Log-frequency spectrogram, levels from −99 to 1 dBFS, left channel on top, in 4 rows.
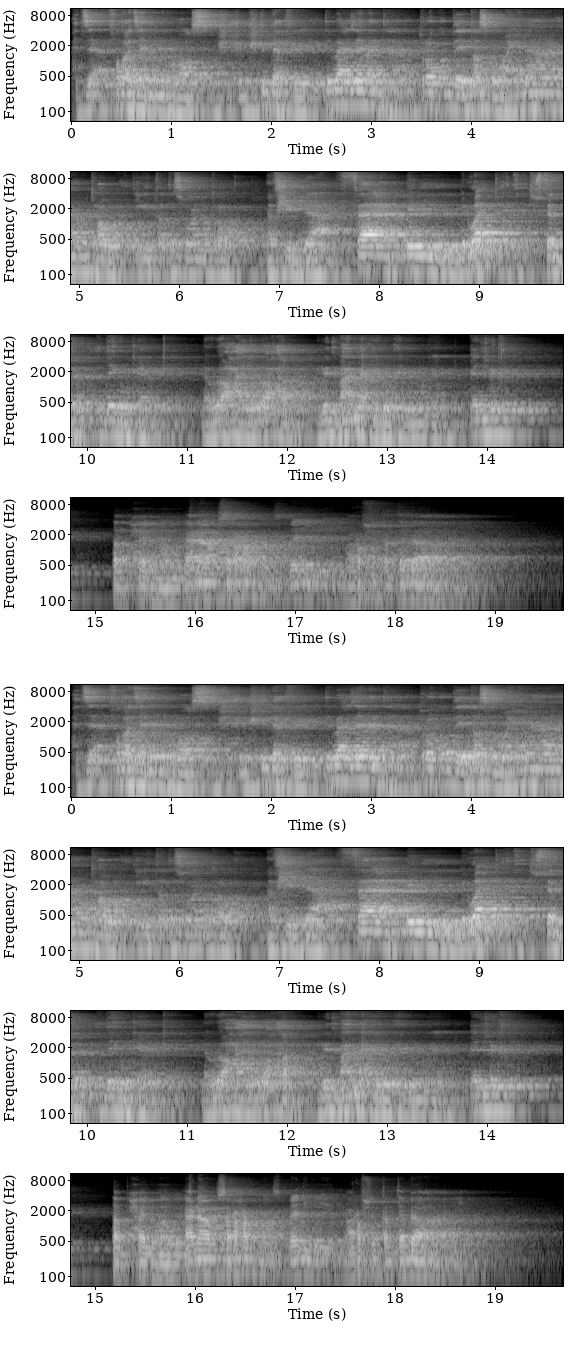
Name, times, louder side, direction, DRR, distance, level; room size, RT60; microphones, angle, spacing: voice 1, 0.0-6.6 6.9-10.7 11.1-14.2, left 1 dB, 20° left, -2 dB, 0.7 m, -26 dB
voice 2, 15.2-18.7, right 2 dB, 55° right, 2 dB, 0.6 m, -29 dB
5.8 x 3.9 x 5.2 m, 2.1 s
head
